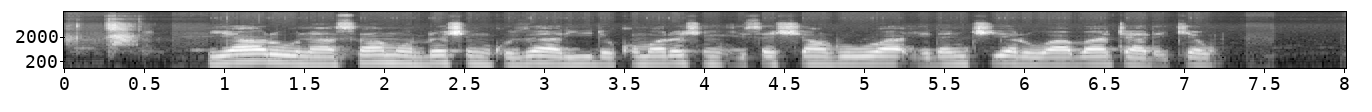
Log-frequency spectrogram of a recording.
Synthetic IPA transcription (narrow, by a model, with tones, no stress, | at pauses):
jaː˦ɽoː˨naː˨saː˦mʊ˨nɽɐ˦ʃɪ˨ŋkʷʊ˨zaː˦˨ɽiː˦da˨kʷʊ˦ma˦ɽɐ˦ʃɪ˨ŋʔɪ˨sɐ˦ʃɐ˦nɽoː˦waː˦ʔɪ˨dɐ˦nt͡ʃɪ˦jɐ˨rwaː˦baː˦taː˨da˨kʲa˦˨w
